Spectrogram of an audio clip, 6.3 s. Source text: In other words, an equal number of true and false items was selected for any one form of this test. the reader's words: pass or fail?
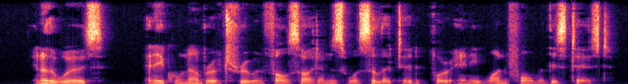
pass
